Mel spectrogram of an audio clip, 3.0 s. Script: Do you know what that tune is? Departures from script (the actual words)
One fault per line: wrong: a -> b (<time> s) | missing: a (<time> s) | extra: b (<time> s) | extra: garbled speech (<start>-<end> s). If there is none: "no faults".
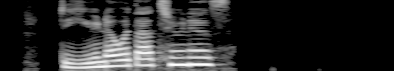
no faults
